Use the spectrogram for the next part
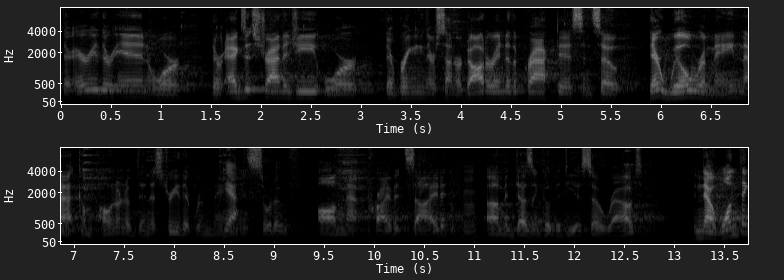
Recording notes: Recorded live at the Cain Watters & Associates Annual Meeting.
